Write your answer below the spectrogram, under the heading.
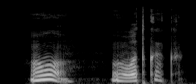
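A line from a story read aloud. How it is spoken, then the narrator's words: Drawn-out, thoughtful. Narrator (Russian): протянул он задумчиво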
